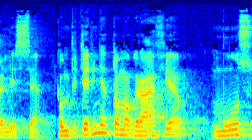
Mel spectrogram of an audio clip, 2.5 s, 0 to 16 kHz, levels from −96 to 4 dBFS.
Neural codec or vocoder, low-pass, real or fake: none; 14.4 kHz; real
